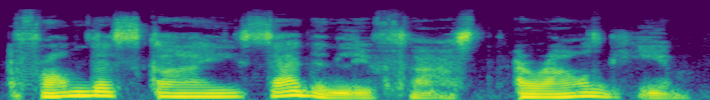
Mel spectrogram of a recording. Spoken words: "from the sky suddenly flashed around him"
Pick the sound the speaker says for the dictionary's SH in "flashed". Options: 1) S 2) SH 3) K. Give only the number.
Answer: 1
